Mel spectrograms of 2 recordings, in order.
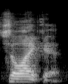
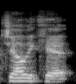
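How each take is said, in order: First: It is said like a quick 'did you like it'. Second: It is said like the words jelly kit. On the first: The speaker calls it right. "it's Jellikit. Because he says, "Did you like it?"" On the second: The speaker calls it wrong. "People mispronounce this all the time. It's not Jellykit"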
